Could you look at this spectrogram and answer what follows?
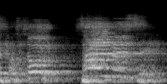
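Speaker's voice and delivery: high, desperate alarm. Retold or imitated. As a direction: call out in panic to abandon the canoe. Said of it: "el hermano se empezó a desesperar".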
